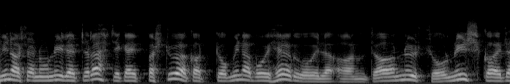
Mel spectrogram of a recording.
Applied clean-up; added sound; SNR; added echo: none; none; none; none.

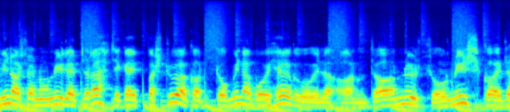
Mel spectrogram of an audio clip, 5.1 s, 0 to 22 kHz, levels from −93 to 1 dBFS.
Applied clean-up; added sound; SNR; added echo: none; Bass guitar; 13 dB; none.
